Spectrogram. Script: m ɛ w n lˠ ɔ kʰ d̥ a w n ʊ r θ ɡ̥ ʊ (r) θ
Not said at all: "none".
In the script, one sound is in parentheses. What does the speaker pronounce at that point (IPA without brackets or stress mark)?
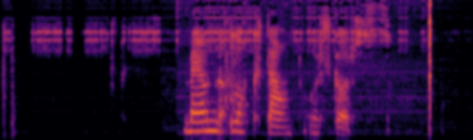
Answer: r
